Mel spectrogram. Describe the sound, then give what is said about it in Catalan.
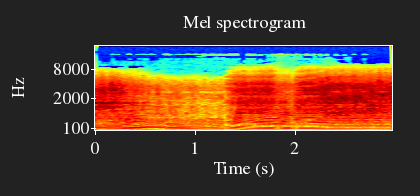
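A car engine revs up loudly, its pitch rising and falling through a couple of throttle bursts before it roars off, prominent with no voices. “Li agafo el cotxe, d'acord?”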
